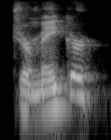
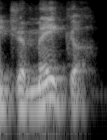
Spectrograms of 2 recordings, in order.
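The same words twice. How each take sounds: First: "Jamaica" squashed into "Jer-maker", as a question; imitated Cockney pronunciation. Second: Said in the usual way. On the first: Vlogger retells the old man's joke, imitated Cockney pronunciation. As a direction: ask "Jamaica" so it sounds like "d'you make her". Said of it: "like in a thick Cockney accent". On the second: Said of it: "As to say Jamaica".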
